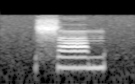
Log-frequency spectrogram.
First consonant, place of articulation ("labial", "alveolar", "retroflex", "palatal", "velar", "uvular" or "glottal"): retroflex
